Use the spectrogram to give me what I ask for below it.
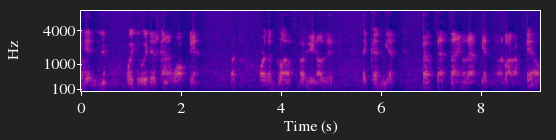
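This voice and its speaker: Over noticeable background noise, a man with an American accent talks at a moderate pace, with long, frequent pauses and big swings in loudness. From Giles County, Tennessee. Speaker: World War II veteran. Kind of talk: oral history interview answer.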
